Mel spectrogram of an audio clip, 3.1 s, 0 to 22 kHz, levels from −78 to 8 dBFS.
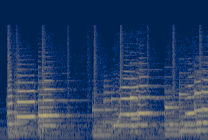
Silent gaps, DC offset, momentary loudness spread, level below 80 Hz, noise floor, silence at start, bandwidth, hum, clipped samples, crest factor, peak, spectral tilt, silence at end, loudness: none; under 0.1%; 15 LU; -56 dBFS; -43 dBFS; 0.1 s; 11.5 kHz; none; under 0.1%; 16 dB; -8 dBFS; -4.5 dB/octave; 0 s; -23 LUFS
